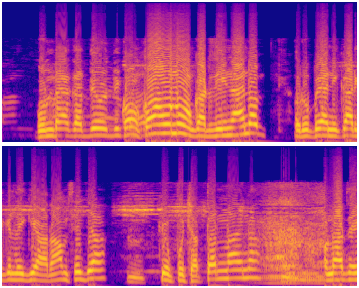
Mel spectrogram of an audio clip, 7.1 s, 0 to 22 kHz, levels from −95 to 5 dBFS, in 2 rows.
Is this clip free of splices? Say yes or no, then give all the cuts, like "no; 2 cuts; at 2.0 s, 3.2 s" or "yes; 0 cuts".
yes; 0 cuts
